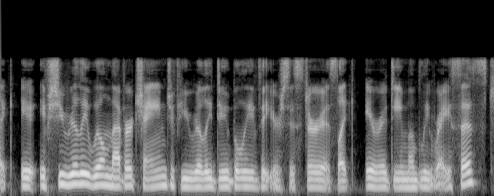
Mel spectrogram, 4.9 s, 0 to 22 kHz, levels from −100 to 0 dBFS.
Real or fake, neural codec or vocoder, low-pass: fake; codec, 16 kHz, 4 kbps, FunCodec, trained on LibriTTS, 50 frames a second; 7.2 kHz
